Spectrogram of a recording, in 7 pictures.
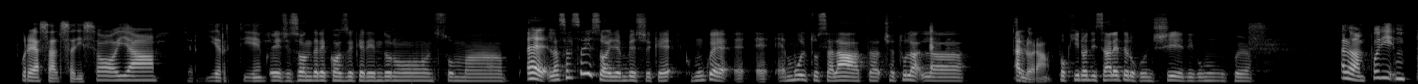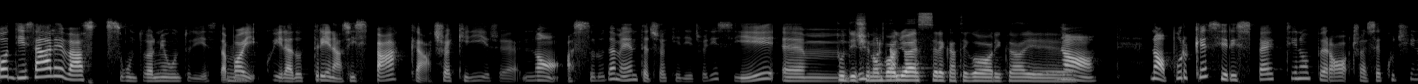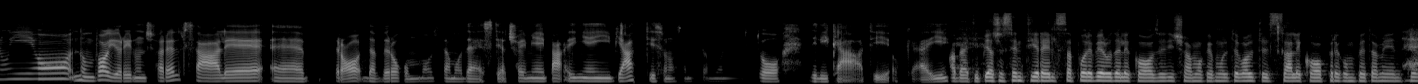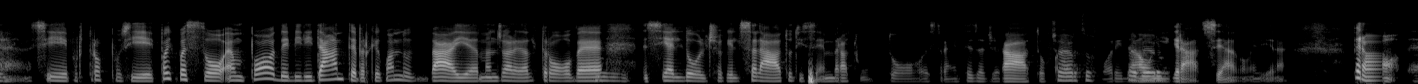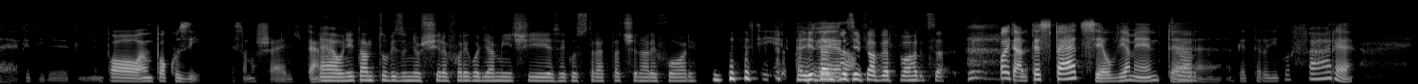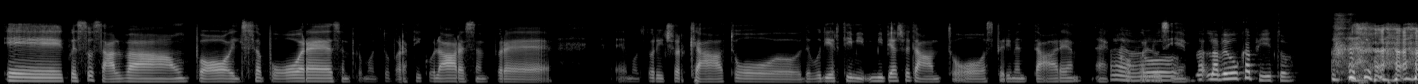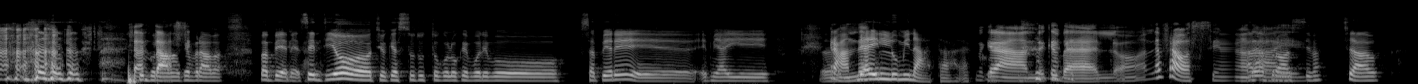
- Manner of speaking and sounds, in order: "cioè" said as "ceh"; "cioè" said as "ceh"; other background noise; lip smack; tapping; "estremamente" said as "estreamente"; giggle; laughing while speaking: "Ogni"; laugh; chuckle
- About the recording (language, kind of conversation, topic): Italian, podcast, Come prepari pasti veloci nei giorni più impegnativi?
